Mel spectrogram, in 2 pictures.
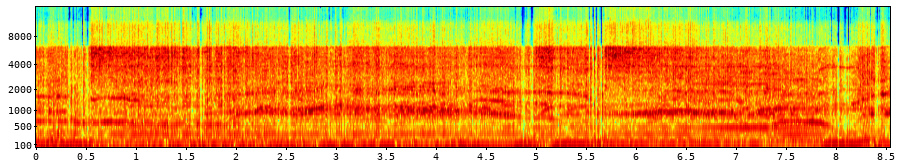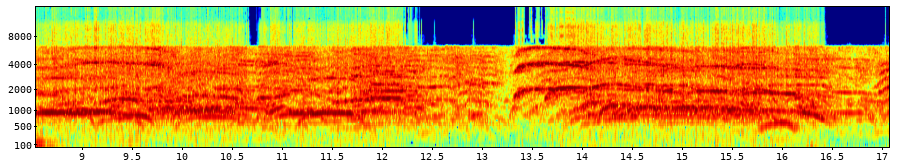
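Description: Live rock band holding a final chord, bass and guitars ringing under the crowd's cheering and whoops. The band cuts off about eight and a half seconds in, and the crowd keeps cheering and whooping.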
